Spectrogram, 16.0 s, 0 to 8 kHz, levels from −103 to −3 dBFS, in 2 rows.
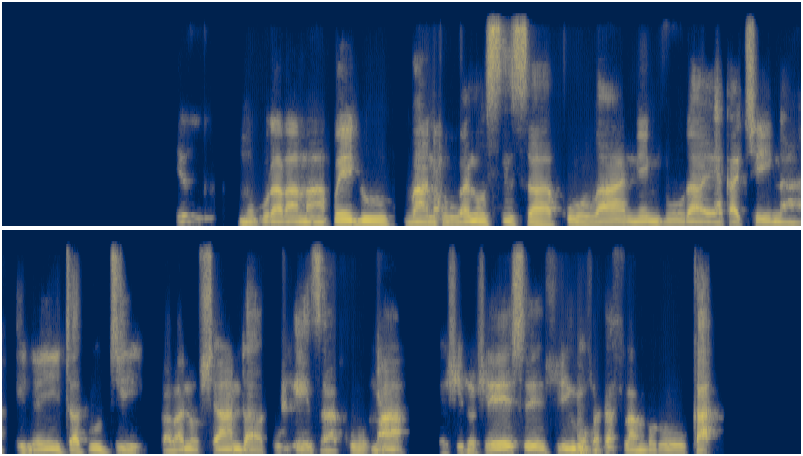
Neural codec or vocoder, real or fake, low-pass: codec, 16 kHz, 2 kbps, X-Codec, HuBERT features, trained on general audio; fake; 7.2 kHz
